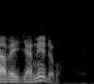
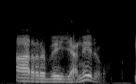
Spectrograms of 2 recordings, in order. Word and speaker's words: Avellanero: En una de aquellas películas cortas, Miguel de Molina cantaba El Avellanero, de León y Quiroga, perteneciente al cortometraje Pregones de Embrujo. Es del año 1941. Miguel de Molina se empeñó en pronunciar Arbellanero.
